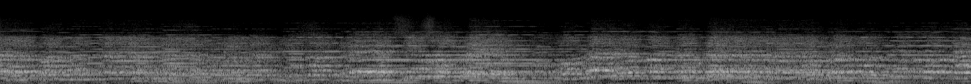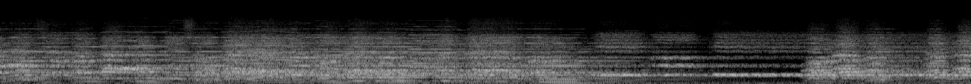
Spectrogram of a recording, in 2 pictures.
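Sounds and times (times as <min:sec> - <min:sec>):
choir singing: 0:00.0 - 0:19.4.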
